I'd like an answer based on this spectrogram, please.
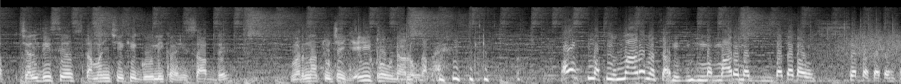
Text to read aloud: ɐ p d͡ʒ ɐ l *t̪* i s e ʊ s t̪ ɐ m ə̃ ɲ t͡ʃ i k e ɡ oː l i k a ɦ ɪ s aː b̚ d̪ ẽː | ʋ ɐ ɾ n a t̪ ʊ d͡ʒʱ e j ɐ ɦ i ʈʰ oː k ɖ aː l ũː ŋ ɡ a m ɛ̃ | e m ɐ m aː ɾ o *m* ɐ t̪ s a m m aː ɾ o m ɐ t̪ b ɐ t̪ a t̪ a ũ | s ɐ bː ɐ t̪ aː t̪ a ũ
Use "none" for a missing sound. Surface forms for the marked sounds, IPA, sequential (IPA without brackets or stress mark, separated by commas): d̪, m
